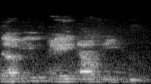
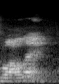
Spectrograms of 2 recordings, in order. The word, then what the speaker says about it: Wale: It's actually spelled W-A-L-E. And it's pronounced Wale, not Wale. I'm not a sea creature.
